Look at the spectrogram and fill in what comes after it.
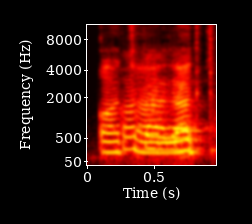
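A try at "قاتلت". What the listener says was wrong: Qatalat. If you don't make the qa part long and say qatalat, actually means she murdered. But qatalat means she fought.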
